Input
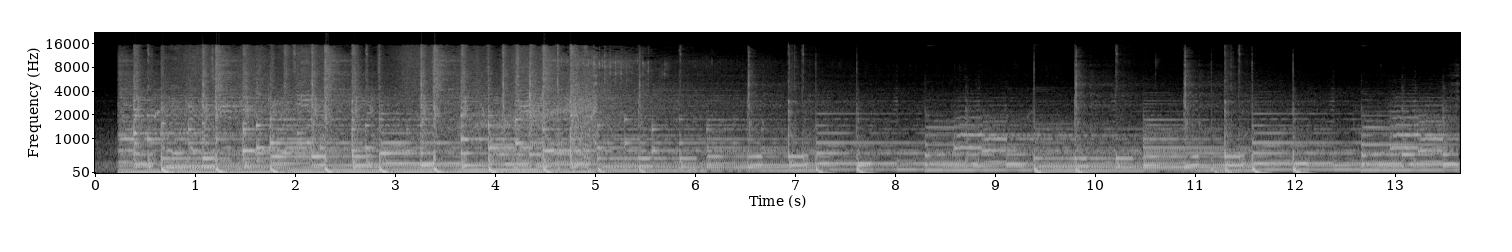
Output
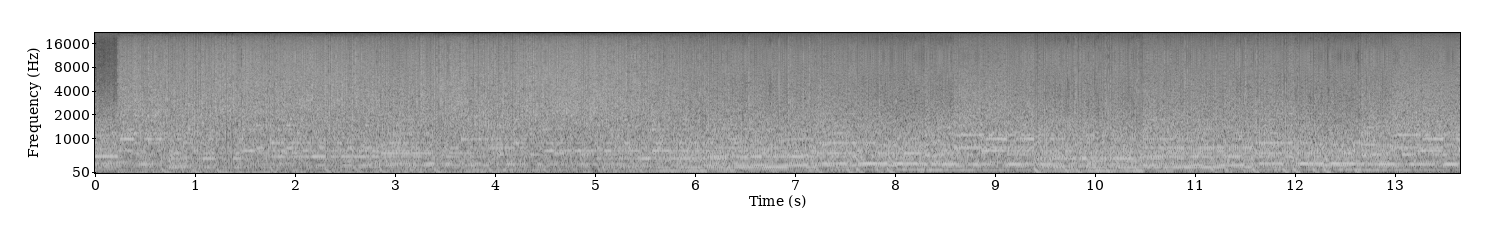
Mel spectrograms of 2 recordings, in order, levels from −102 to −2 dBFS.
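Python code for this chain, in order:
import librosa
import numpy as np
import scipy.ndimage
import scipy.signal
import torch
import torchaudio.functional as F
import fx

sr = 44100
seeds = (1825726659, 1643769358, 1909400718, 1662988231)

y = scipy.ndimage.median_filter(x, 5, mode='constant')
y = fx.peak_eq(y, sr, hz=150.0, db=8.5, octaves=0.2, at=(5.32, 6.79))
y = fx.echo_feedback(y, sr, ms=302, feedback_pct=52, wet_db=-5.5)
y = y + 10.0 ** (-53.0 / 20.0) * np.sin(2.0 * np.pi * 500.0 * np.arange(len(y)) / sr)
y = fx.fuzz(y, sr, gain_db=53.0, gate_db=-54.0)
y = fx.riaa(y, sr, side='recording')
y = np.repeat(y[::2], 2)[:len(y)]
y = fx.env_flatten(y, sr, amount_pct=70)
y = F.gain(torch.from_numpy(y), -10.5).numpy()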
